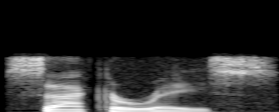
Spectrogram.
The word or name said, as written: saccharase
